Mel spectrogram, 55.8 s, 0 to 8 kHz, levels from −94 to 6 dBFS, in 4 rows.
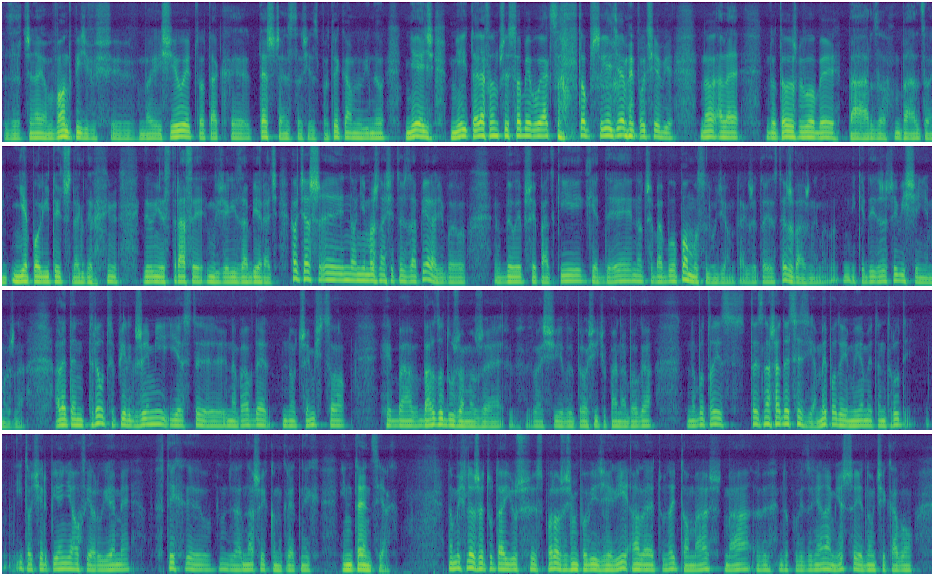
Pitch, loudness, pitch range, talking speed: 105 Hz, -17 LUFS, 95-115 Hz, 140 wpm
